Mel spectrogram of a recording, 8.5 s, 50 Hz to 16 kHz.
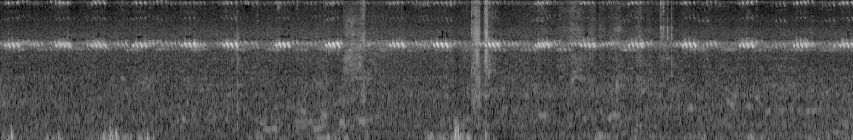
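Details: Crickets at the Mets-Willets Point train station in New York City, around 10:30 p.m. on May 28, 2024, chirp steadily in a high, pulsing trill over a low murmur of voices and city rumble.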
